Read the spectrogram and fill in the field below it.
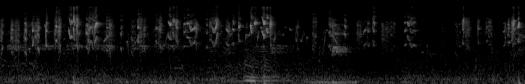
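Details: Backyard fantail giving a busy run of thin, high, clipped chirps and ticks at uneven intervals, with soft low background noise.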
